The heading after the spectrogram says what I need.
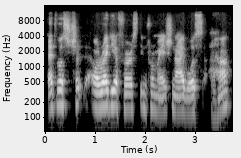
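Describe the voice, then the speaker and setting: A man's voice: a little high, moderate pace, warm tone. A middle-aged man with a German accent, a film director telling a story on a video call. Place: home room with bookshelves. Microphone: laptop webcam mic on video call.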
